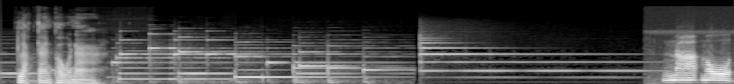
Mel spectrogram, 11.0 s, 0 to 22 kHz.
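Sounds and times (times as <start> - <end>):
bell-like chime ringing: 6.3 - 10.3.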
